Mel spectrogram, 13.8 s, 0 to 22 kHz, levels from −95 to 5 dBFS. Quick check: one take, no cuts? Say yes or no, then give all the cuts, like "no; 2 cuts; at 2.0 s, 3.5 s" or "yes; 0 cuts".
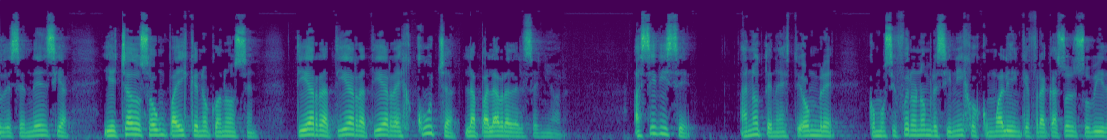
no; 1 cut; at 5.7 s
